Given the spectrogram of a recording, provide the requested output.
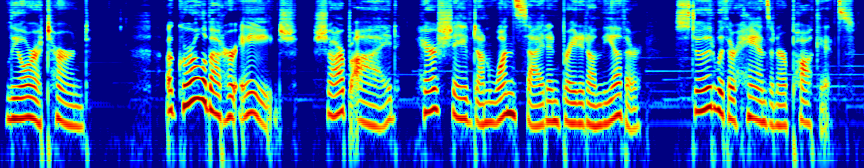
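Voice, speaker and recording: A woman reading scripted fantasy narration in a measured, descriptive way. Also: lowish voice, lively intonation, a little mellow, soft background music.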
